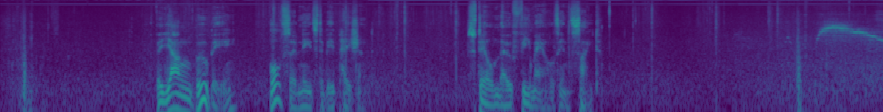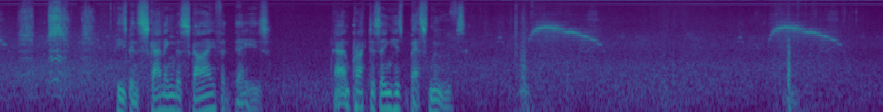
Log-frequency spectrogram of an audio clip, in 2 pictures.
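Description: A large bird flaps its wings.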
